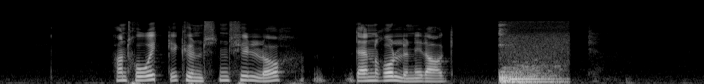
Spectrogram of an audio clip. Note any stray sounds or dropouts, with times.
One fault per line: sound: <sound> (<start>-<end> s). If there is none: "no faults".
sound: thud (5.0-5.7 s)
